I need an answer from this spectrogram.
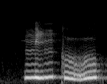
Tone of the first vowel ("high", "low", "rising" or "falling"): rising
